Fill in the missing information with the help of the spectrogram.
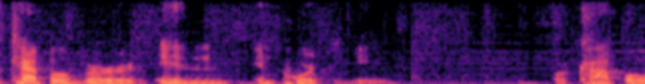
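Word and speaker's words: Cabo Verde: language is actually uh cappo or a cappo capo bird. That's what it is. Capo ver. The d e is is silent. So, it's cappo bird in in Portuguese or capo bird.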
